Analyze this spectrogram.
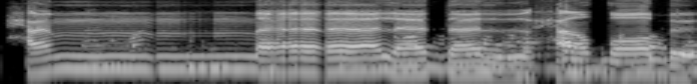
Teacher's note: yang bertasydidnya di huruf mim, maka di sini dibacanya ditahan, ya.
